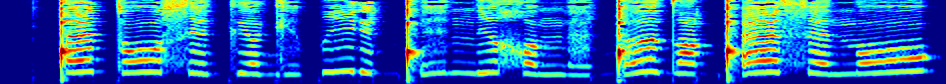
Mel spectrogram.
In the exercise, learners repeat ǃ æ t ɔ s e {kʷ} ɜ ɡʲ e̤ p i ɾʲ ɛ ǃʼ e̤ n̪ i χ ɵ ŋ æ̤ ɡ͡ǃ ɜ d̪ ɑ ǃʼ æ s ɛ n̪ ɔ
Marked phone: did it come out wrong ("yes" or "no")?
yes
